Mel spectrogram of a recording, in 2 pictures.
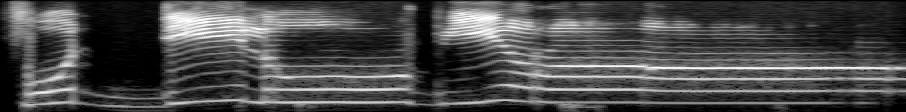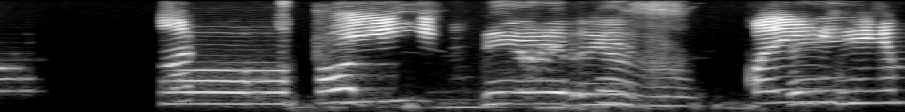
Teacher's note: Kemudian dinya mad ya, mad tabi'iyah ada ya sukun sebelumnya kasroh di huruf dal. Rizqihim, arro'nya kasroh dibaca tipis, zainya sukun, ada as-safir ya, desisan, kemudian terakhirnya mim sukun tetap dibaca sukun karena wakaf ya.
